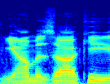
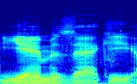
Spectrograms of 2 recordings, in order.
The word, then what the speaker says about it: Yamazaki: He's like, "How did you pronounce that word?" And I was like, you know, Yamuzaki. And he's like, "Yeah, earlier I had somebody say it, Yamazaki."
